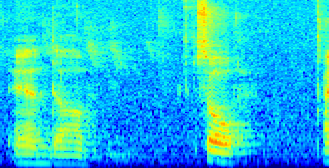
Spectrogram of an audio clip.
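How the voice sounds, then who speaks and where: Over noticeable background noise and audible room echo, a man is talking. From Chicago, US Midwest. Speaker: navy veteran and former art student. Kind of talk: oral history interview. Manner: hesitant, many fillers.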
